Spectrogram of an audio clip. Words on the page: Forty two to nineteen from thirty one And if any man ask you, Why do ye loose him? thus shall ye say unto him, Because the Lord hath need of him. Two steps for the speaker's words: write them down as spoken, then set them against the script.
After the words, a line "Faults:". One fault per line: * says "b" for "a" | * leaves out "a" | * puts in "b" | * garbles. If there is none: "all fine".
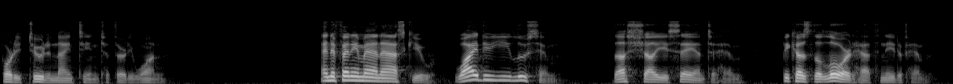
Forty two to nineteen to thirty one And if any man ask you, Why do ye loose him? thus shall ye say unto him, Because the Lord hath need of him.
Faults:
* says "to" for "from"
